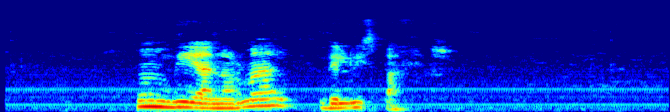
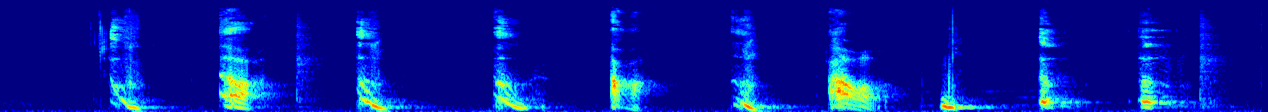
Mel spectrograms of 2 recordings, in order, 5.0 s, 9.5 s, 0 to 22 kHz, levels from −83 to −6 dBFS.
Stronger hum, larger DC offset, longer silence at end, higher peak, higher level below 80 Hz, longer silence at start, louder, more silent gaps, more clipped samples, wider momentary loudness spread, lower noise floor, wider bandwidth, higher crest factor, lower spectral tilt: neither; neither; first, 1.7 s vs 0.5 s; first, -8 dBFS vs -12 dBFS; first, -60 dBFS vs -66 dBFS; first, 1.05 s vs 0.8 s; first, -22 LUFS vs -33 LUFS; neither; neither; about the same, 19 LU vs 18 LU; second, -54 dBFS vs -74 dBFS; second, 6 kHz vs 16 kHz; second, 18 dB vs 24 dB; first, -8 dB/octave vs -5.5 dB/octave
